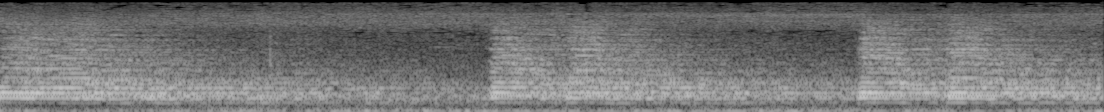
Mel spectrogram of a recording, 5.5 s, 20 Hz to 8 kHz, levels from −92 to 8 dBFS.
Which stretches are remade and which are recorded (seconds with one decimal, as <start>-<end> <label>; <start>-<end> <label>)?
0.0-5.5 recorded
